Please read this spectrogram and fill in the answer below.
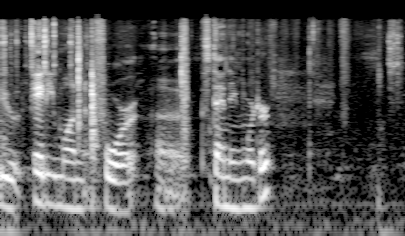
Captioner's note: speaking French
